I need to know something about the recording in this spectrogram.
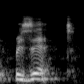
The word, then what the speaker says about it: present: Now, these are verbs, and 2-syllable verbs are stressed on the second syllable. So we say present, conserve.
